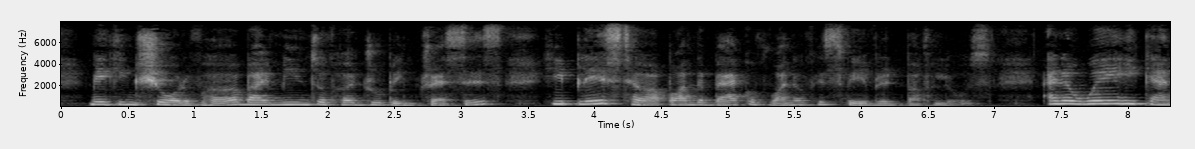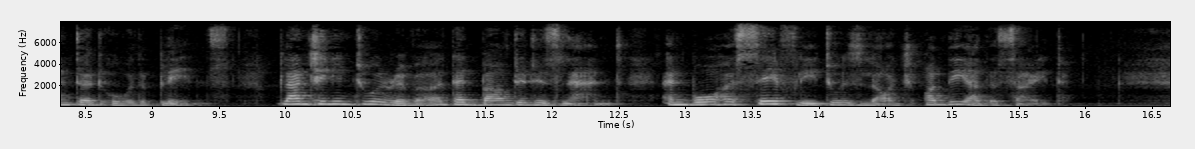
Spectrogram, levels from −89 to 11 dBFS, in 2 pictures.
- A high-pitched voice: Yes, high, 205 Hz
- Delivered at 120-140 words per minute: No, average, 175 wpm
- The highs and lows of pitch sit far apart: Yes, wide, 5.7 semitones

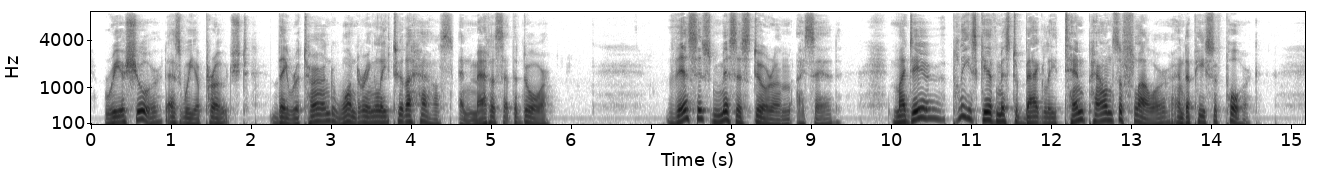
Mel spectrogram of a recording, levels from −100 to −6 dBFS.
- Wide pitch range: Yes, wide, 5.7 semitones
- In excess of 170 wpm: No, average, 145 wpm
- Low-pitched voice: Yes, low, 110 Hz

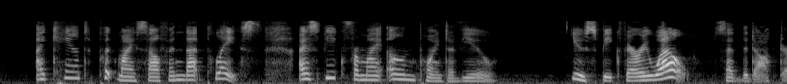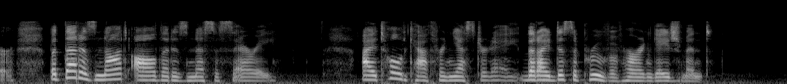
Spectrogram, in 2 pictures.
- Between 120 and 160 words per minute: Yes, average, 150 wpm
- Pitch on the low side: No, high, 195 Hz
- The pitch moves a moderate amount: Yes, average, 4.5 semitones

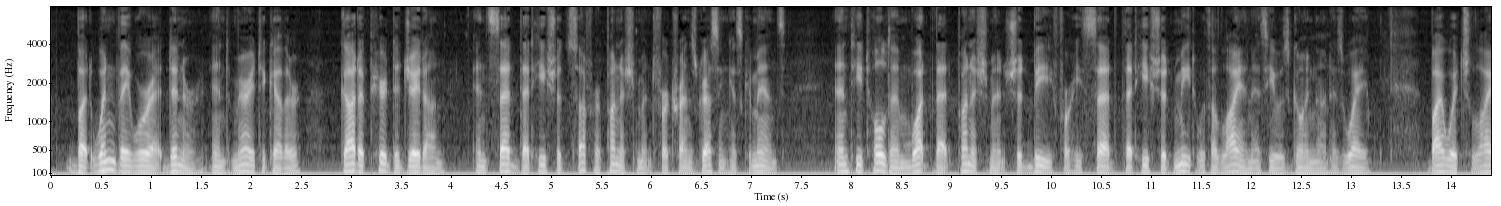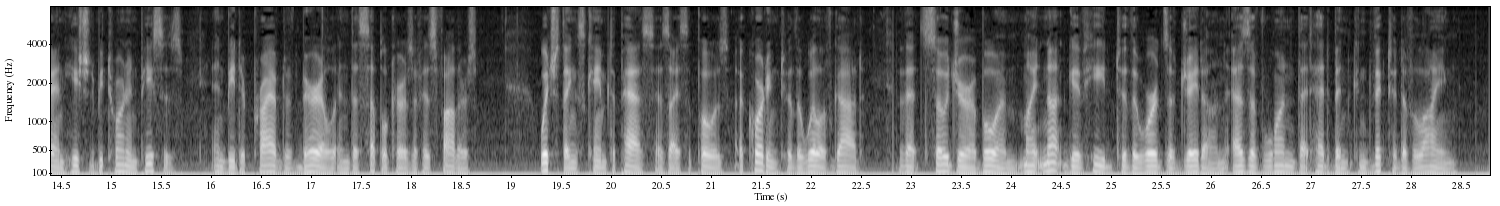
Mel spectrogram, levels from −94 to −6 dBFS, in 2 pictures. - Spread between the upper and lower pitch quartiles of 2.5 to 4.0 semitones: Yes, average, 2.8 semitones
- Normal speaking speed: No, fast, 215 wpm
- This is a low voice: Yes, low, 105 Hz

